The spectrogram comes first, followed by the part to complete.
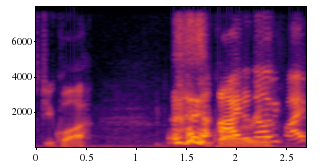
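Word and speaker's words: Fuquay: I used to pronounce that wrong for so long until somebody said it's Fuqua.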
